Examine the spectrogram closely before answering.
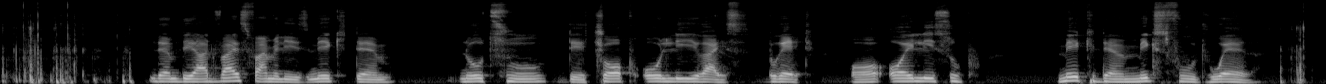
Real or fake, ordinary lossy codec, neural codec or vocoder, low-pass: real; none; none; 19.8 kHz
